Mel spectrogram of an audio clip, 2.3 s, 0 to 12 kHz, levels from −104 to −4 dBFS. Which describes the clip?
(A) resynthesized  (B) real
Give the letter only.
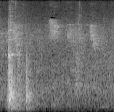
B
